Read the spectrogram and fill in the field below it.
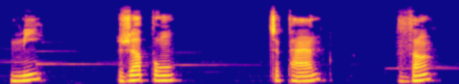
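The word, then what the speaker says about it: vingt: called, me, Japon, Japan, 20, and we don't pronounce neither G nor T, 20 means 20, 12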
